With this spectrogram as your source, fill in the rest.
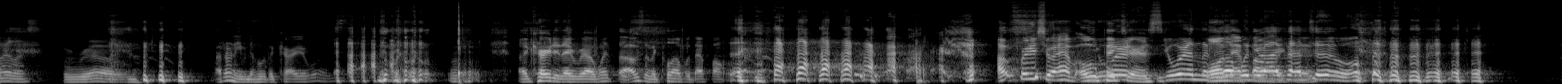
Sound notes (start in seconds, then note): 3.4 both laugh; 7.3 laughs; 13.5 both laugh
